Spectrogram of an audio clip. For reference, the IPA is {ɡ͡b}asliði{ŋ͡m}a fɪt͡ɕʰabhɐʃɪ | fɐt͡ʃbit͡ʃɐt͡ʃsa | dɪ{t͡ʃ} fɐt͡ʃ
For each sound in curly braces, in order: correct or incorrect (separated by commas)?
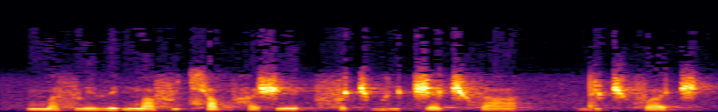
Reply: incorrect, correct, correct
